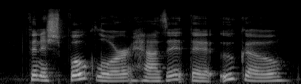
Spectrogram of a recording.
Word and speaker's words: Ukko: Finnish folklore has it that Ukko, it's spelled U-K-K-O, so I'm assuming it's Ukko.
